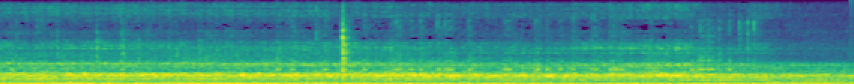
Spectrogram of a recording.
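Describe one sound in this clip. A model freight train rumbles and clatters steadily along the track.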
